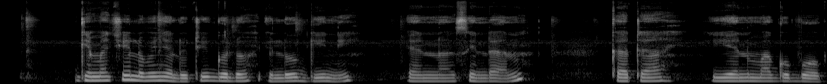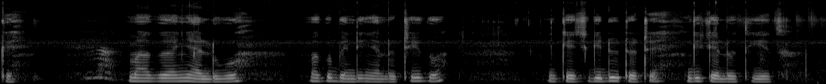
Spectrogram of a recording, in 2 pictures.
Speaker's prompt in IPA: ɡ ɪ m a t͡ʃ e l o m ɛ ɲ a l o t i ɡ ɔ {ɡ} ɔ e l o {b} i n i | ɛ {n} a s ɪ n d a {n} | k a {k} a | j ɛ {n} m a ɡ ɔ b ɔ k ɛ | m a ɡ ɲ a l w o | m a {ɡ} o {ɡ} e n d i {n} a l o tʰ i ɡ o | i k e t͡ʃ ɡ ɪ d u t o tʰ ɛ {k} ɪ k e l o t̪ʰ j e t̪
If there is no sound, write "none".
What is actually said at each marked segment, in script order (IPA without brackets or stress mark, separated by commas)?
d, ɡ, n, n, t, n, ɡ, b, ɲ, ɡ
